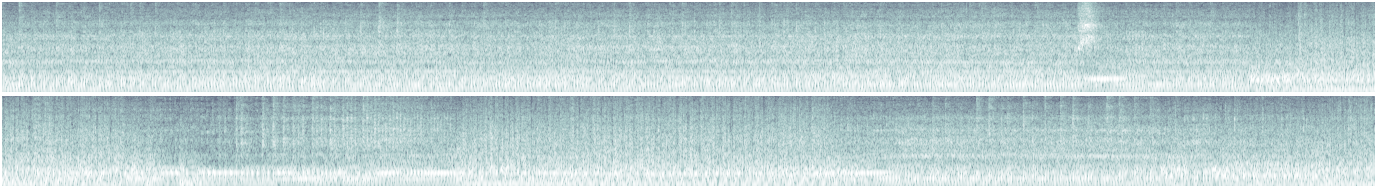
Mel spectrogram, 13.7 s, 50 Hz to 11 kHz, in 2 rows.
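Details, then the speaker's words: Simplicity 520 single-stage snowblower (5 hp, 20 in), second start on choke: steady single-cylinder drone sags and labours when the auger takes load, then recovers; owner suspects the carburetor. "seems like maybe we got to go in the carburetor a little bit cuz you put a load on it and it just slows down and it it definitely should not do that"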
